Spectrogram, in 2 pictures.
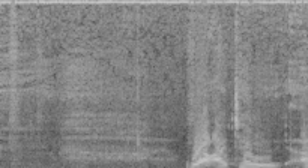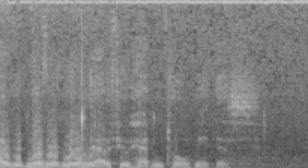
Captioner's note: laughs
